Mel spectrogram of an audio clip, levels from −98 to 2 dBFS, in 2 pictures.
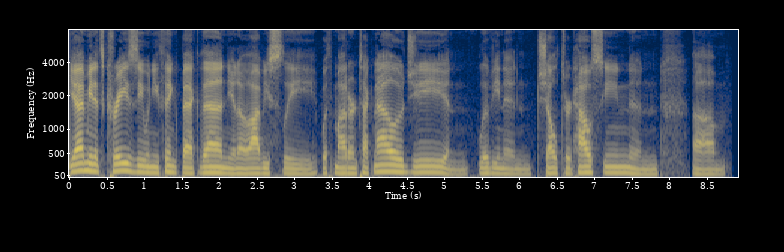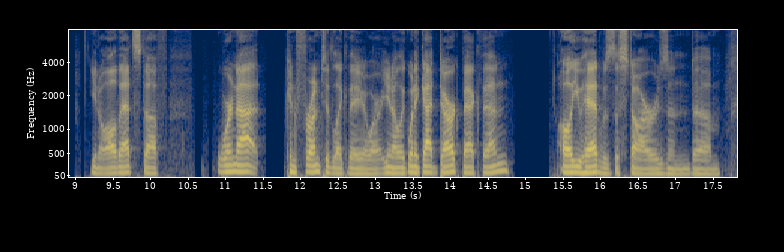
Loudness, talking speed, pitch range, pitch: -22 LUFS, 170 wpm, 100-120 Hz, 110 Hz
